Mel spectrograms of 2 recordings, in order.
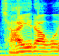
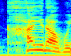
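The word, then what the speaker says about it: χ: 것들이 뭐 마대로 있기 때문에 우리는 자이라고 읽고 아 중국에서는 c이라고 읽고 그러나 원래이 이렇게 된 그 근원은 어디서부터 왔냐면 카이에서부터 왔기 때문에 원래는 사실 이거는 카이라고 읽어야는데 제멋대로예요. 그러니까 그리스어로는 그리스어 또는 헬라어로는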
